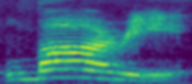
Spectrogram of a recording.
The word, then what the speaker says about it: Laurie: rhyme with story but my mom decided to name me Laurie and it's Lau oh my gosh and so that rhymes with like sorry like I'm sorry Laurie and I try to tell people this and it's really embarrassing because then could be like what is that and it's just terrible but officially it rhymes with sorry so you gotta get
